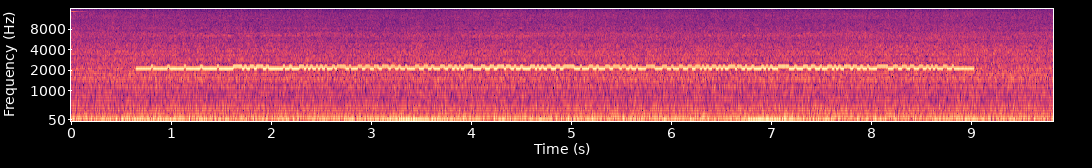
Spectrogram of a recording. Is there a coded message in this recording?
Yes: RTTY (45.45 baud, 170 Hz shift) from 0.6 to 9.0 s, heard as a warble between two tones, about 2200 Hz centre, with radio static, a narrow filter and street noise. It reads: 46378 87498 48577 90844 65704 58860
